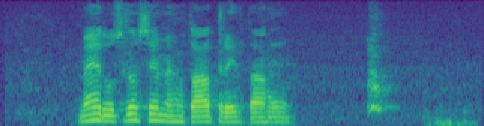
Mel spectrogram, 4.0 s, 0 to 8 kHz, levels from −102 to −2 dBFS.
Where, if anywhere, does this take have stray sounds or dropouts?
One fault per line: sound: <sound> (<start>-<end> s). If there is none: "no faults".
sound: bark (3.0-3.3 s)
